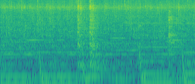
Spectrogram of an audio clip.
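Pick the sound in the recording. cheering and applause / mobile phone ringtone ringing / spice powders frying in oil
spice powders frying in oil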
